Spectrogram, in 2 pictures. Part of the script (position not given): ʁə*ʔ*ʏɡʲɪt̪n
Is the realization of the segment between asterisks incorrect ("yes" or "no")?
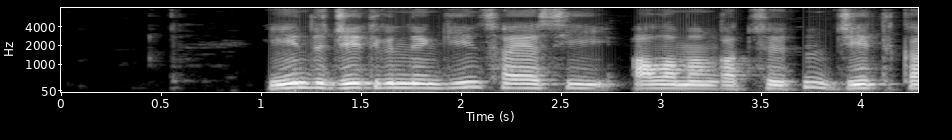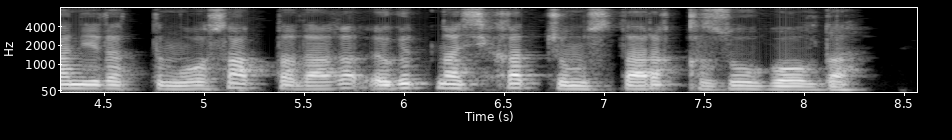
no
